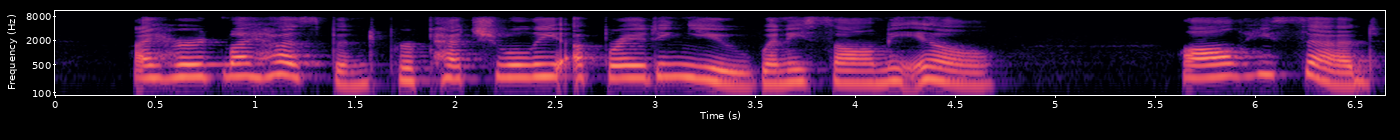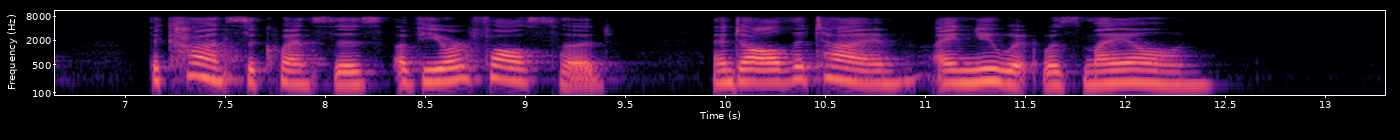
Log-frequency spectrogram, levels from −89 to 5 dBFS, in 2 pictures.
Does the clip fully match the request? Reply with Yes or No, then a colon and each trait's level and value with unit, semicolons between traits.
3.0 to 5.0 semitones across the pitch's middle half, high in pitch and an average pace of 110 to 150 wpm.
No: wide, 5.6 semitones; high, 200 Hz; slow, 135 wpm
